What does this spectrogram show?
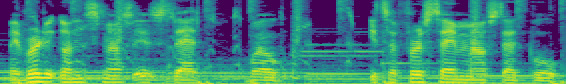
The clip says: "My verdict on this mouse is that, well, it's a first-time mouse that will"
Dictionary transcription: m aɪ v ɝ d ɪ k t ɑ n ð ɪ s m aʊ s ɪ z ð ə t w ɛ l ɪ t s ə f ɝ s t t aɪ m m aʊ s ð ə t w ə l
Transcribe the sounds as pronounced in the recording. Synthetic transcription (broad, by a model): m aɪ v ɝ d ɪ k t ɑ n ð ɪ s m aʊ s ɪ z ð ə t w ɛ l ɪ t s ə f ɝ s t s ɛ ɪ m aʊ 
